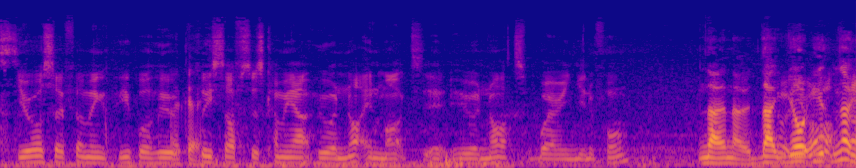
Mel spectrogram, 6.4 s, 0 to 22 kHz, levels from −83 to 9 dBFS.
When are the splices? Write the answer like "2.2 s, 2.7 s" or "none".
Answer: none

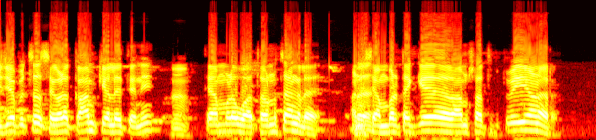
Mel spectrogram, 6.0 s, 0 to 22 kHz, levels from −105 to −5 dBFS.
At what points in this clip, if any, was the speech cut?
none

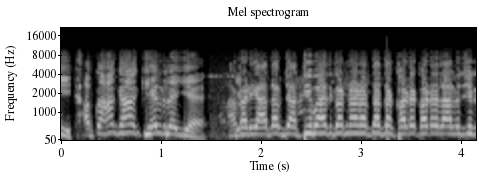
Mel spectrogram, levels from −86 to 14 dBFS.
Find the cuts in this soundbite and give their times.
1.7 s

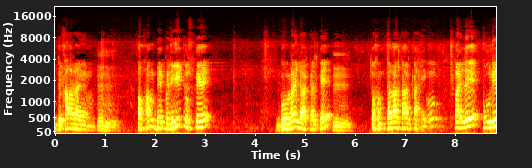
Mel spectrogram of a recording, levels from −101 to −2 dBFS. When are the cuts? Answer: 7.8 s

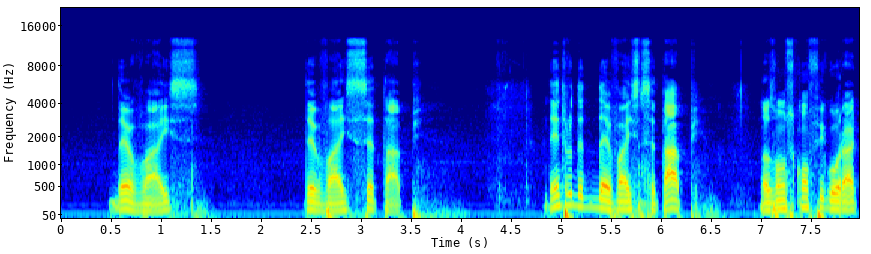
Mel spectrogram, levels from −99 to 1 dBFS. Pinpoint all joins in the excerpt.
5.8 s

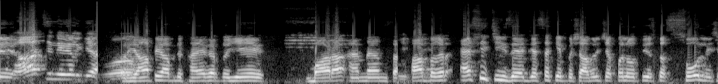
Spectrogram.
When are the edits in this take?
1.0 s, 3.9 s

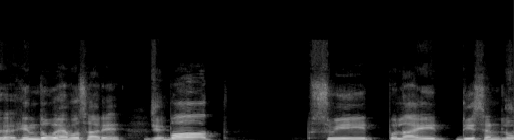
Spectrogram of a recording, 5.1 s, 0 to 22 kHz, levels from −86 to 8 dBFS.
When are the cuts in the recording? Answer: none

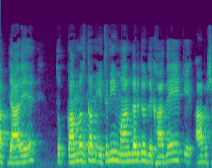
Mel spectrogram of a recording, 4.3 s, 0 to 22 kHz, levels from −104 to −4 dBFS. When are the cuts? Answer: none

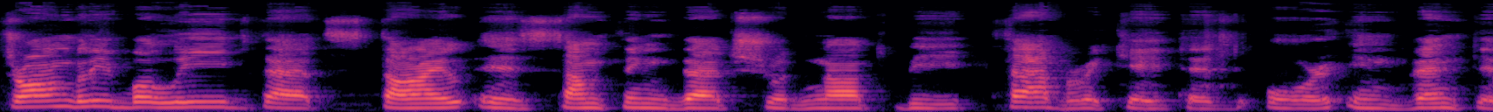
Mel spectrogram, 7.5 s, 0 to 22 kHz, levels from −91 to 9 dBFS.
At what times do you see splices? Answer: 4.8 s

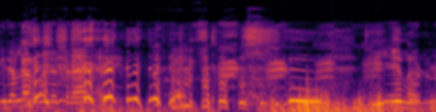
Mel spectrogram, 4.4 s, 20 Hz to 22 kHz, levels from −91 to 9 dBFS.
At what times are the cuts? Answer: none

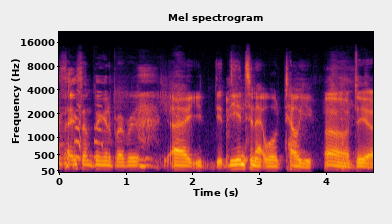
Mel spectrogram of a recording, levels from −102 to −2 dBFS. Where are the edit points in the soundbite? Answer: none

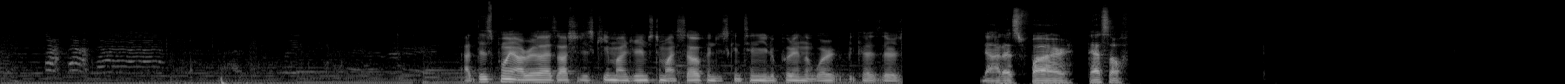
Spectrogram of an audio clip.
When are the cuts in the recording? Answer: none

